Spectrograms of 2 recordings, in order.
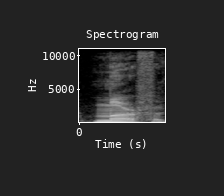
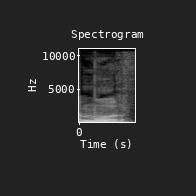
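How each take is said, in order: First: The name is pronounced with English sounds. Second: The name is pronounced with Italian sounds. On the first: This is the name's real pronunciation. The speaker calls it right. "in realtà il suo nome è Murph" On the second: This is how Italians would read the name. The speaker calls it wrong. "in italiano si pronuncia Murph"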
